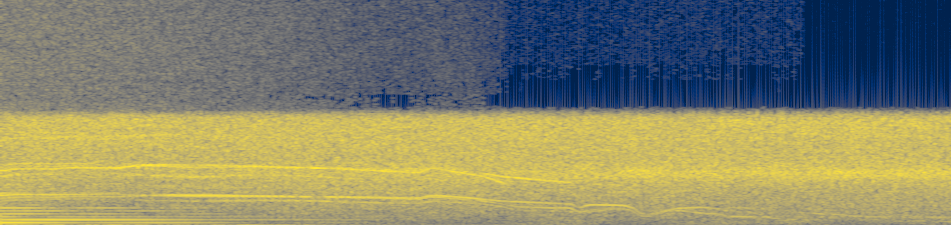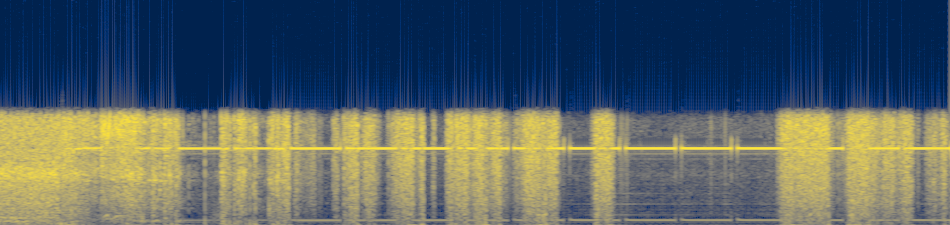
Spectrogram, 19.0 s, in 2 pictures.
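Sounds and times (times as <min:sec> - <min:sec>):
low hum: 0:00.0 - 0:06.7
rushing noise: 0:00.0 - 0:06.8
crackling static: 0:00.0 - 0:15.8, 0:17.3 - 0:19.0.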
